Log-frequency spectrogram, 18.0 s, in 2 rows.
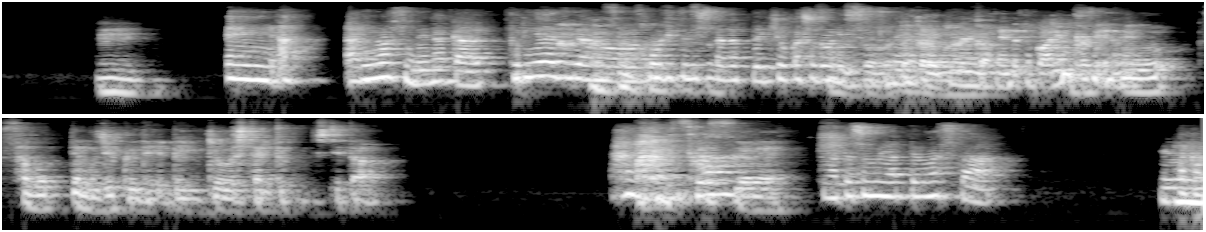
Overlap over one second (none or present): present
